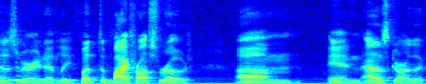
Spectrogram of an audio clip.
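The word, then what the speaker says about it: Bifröst: Anyways, the uh technical like the way you're supposed to pronounce it in that language is is sounds like beef roast.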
